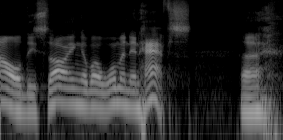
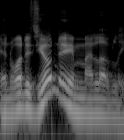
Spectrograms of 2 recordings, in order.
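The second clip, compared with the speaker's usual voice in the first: put-on vampire-like voice with Slavic accent; 3 semitones lower than usual. Retelling the magician greeting a woman coming on stage: Dracula-like voice. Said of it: "he sounds like Dracula".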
